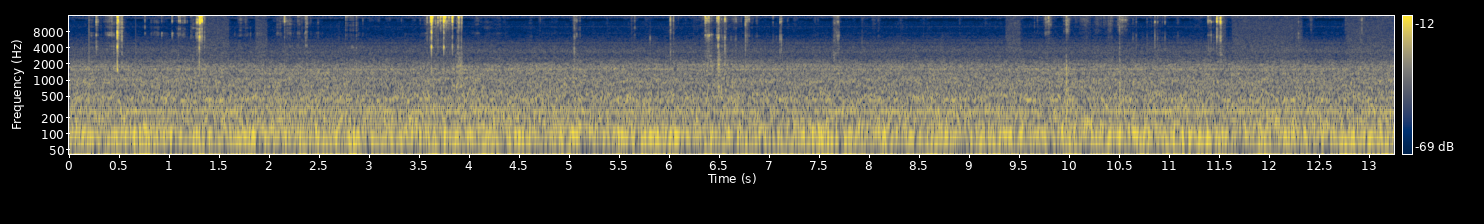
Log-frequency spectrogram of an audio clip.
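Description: A few small sharp plastic clicks and taps as a small clear plastic pencil-lead case is handled and opened, over a steady low hum.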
